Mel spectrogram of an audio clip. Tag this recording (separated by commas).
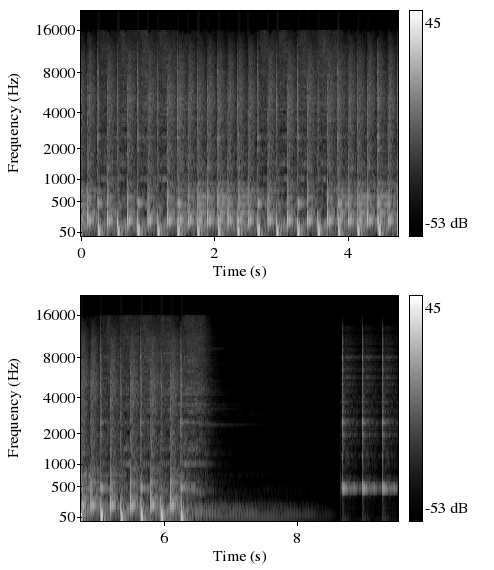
playing bass drum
